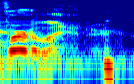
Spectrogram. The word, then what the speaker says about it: Verlander: Now you're just overemphasizing all of the wrong Verlander. Syllables right now. – Verlander. That's it. It's easy.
